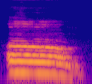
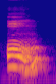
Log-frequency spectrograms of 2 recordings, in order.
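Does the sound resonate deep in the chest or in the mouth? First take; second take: chest; mouth. First: The sound comes from the throat, resonating in the chest. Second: The sound comes from the front of the mouth. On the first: The speaker calls it right. "Now that is an Om" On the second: The speaker calls it wrong. "instead of saying Om, as in, did you go home?"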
